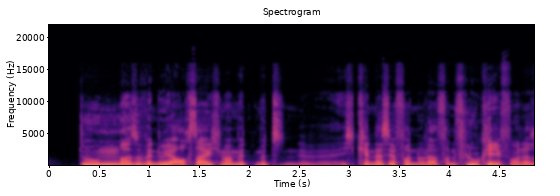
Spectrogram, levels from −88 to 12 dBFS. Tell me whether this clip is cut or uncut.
uncut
